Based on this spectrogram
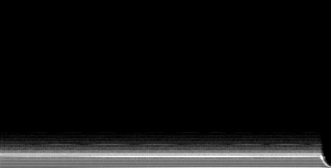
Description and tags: Multisamples created with subsynth using square and triangle waveform.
